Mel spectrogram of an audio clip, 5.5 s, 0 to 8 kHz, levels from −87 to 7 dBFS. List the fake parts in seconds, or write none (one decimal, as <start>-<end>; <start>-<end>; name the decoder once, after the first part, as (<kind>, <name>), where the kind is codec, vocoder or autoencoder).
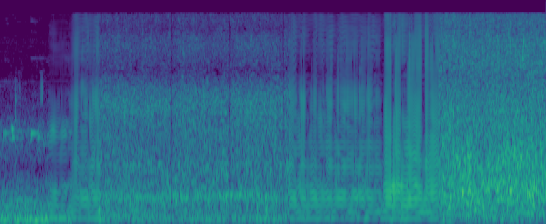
0.5-1.0 (vocoder, BigVGAN v2); 2.9-4.4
